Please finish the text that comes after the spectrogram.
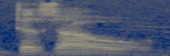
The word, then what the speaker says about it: DAZN: Which will be coming your way tomorrow evening on DAZN. Which rhymes with calzone.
